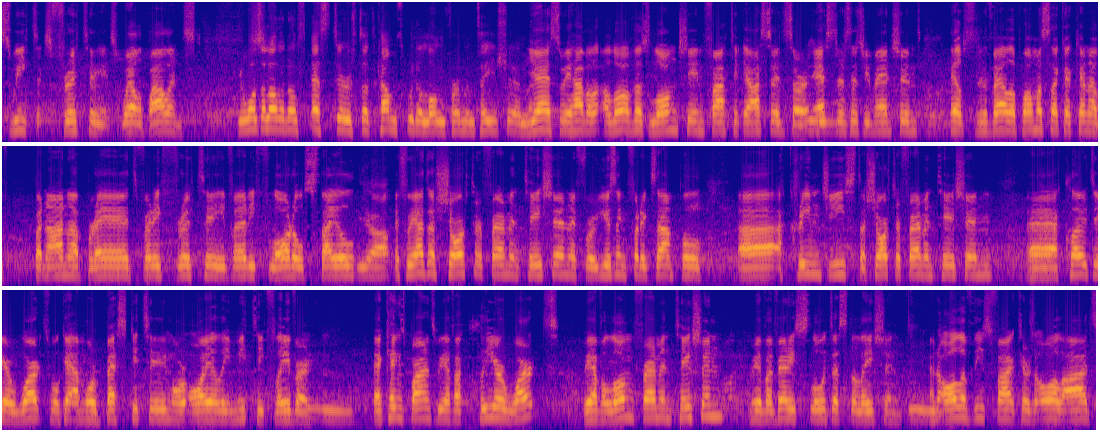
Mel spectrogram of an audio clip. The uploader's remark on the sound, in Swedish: när han besökte Stockholm Beer and Whisky festival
